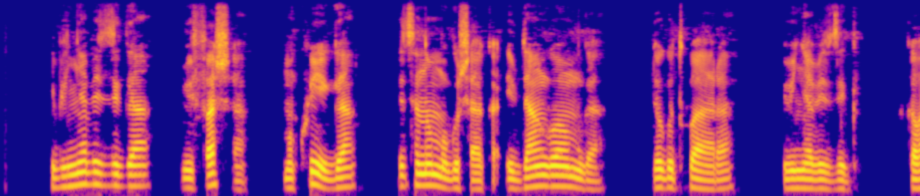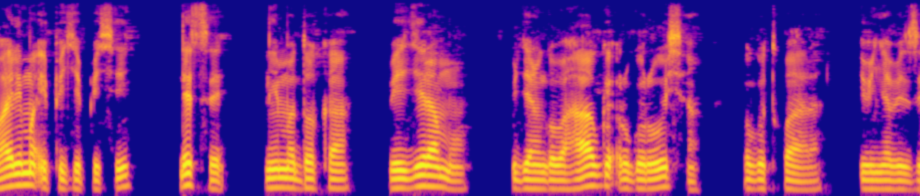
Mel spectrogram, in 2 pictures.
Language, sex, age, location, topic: Kinyarwanda, female, 25-35, Kigali, government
